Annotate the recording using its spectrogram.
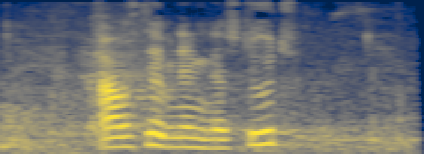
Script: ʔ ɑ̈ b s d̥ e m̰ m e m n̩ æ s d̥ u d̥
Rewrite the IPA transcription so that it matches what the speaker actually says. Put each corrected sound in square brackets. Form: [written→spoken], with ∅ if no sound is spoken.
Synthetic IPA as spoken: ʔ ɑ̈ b s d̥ e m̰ [m→n] e [m→ŋ] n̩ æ s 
